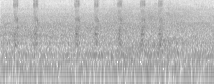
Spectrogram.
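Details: A squirrel on a chimney gives sharp, clicking chips in loose pairs, roughly every half second, over a low rumble.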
